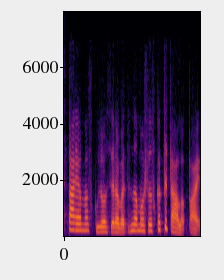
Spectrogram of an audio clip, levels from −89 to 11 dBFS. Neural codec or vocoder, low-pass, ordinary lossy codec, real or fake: codec, 16 kHz, about 1 kbps, DyCAST, with the encoder's durations; 7.2 kHz; Opus, 24 kbps; fake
